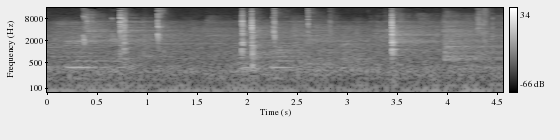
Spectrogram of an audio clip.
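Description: Metal chopsticks and spoon clicking against a cafeteria tray and bowl while eating: a handful of sharp clicks, the loudest about three and a half seconds in, over a low steady hum.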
